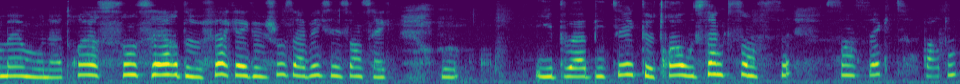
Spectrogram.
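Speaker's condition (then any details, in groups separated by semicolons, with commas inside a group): No condition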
